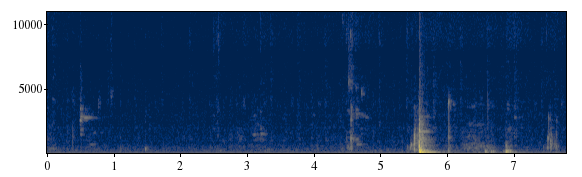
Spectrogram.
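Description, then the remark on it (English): Someone takes a sip of water: a short, fairly loud slurp, then a softer gulp, with faint clicks scattered across an otherwise quiet stretch. No one speaks. “I took a sip of water. Let's take one. Let's take another one together.”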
